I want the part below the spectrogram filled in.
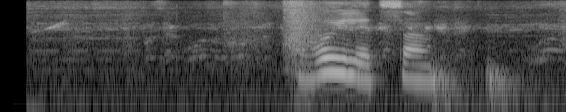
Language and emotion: Russian, neutral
